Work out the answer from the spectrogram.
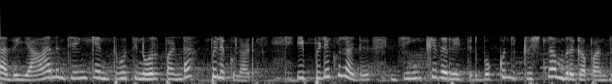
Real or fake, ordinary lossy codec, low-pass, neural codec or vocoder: fake; none; 3.6 kHz; vocoder, 44.1 kHz, 128 mel bands every 256 samples, BigVGAN v2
